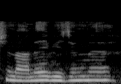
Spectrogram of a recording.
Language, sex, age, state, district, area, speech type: Bodo, female, 60+, Assam, Chirang, rural, spontaneous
